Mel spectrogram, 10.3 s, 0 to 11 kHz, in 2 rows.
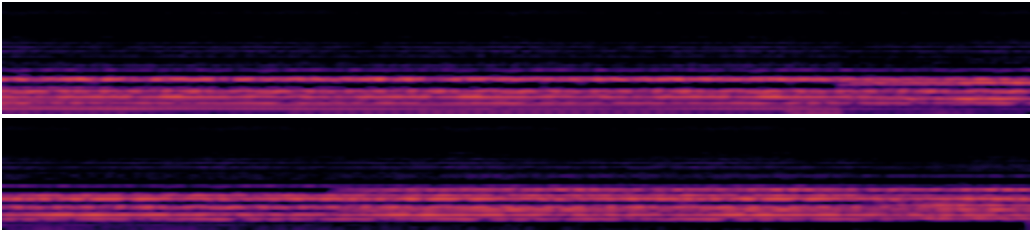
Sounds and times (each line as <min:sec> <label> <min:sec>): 0:00.0 choir 0:10.2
